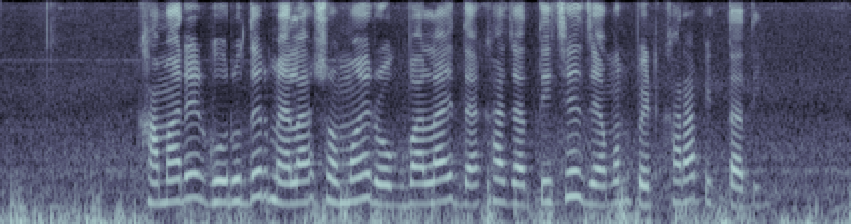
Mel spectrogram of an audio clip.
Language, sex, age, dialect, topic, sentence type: Bengali, female, 18-24, Western, agriculture, statement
